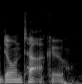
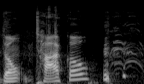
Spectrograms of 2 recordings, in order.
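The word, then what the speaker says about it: Dontaku: sorry say that one that's why i pause you say wrestling don't taco taco so i'm going to spell it out for you ready d-o-n-t-a-k-u all one word wait can i get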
